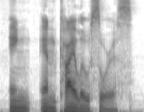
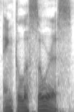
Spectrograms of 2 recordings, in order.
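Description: First: The middle is said like 'Kylo'. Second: The middle is not said like 'Kylo'. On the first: The speaker calls it right. "Like Kylo Ren-saurus" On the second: The speaker calls it wrong. "I always thought it was Ankylosaurus"

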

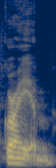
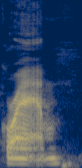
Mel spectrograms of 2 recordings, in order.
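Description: First: Graham is said without the American pronunciation. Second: Graham is said with the American pronunciation.

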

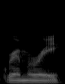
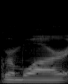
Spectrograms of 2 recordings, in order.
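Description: First: It is pronounced the way the musical says it. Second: It is pronounced in the usual standard way. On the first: The speaker calls it wrong. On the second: The speaker calls it right.

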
